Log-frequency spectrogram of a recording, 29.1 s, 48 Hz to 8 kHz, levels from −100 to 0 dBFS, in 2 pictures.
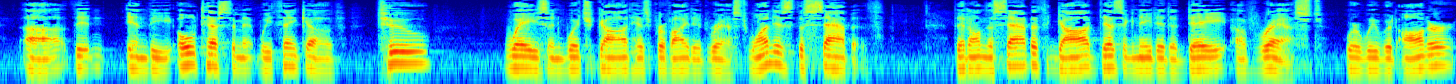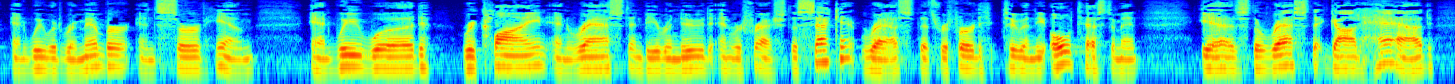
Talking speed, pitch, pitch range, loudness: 140 wpm, 125 Hz, 115-140 Hz, -23 LUFS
